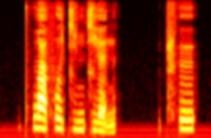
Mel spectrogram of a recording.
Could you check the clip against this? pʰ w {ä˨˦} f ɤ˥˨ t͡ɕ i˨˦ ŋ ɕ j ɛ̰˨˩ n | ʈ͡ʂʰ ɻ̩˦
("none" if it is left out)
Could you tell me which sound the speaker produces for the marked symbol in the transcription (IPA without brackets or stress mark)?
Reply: ä˥˨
